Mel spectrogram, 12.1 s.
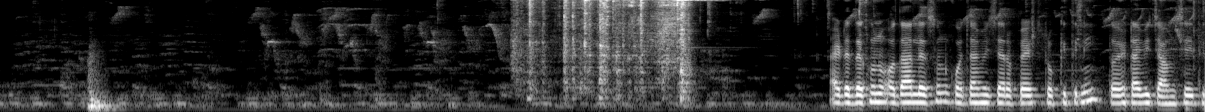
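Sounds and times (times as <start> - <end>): faint birds chirping: 0.1 - 5.8, 7.1 - 12.0
loud rustling and clattering: 5.0 - 7.3.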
